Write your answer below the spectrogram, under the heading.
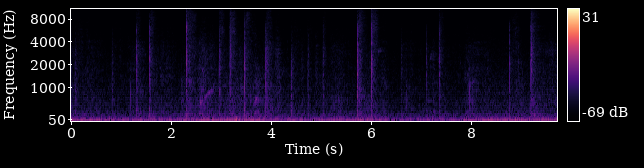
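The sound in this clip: Writing by hand during a lecture: many short, scratchy strokes in irregular bursts, some sharper than others, forming a quiet, steady scratching texture.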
